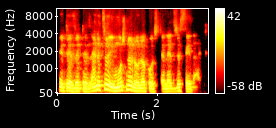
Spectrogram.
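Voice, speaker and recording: A man's voice: medium pitch, animated, fast, dark tone. A man with an Indian accent hosting a conversational entertainment interview, putting questions to a guest. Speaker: interview host.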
